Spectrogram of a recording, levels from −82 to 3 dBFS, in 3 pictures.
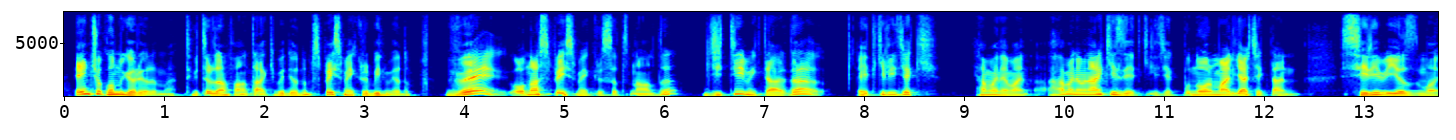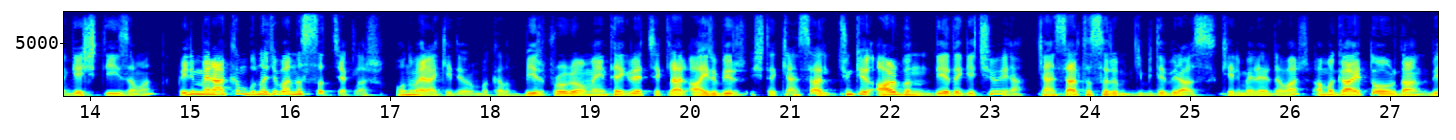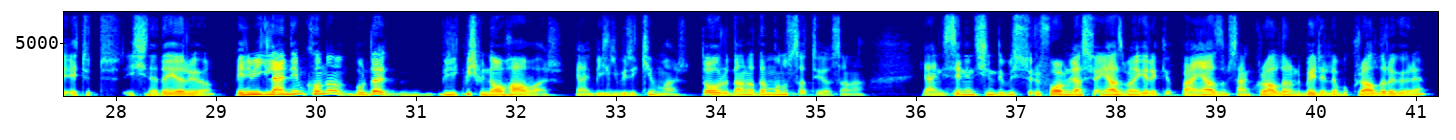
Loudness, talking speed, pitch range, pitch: -22 LUFS, 155 wpm, 150-190 Hz, 165 Hz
